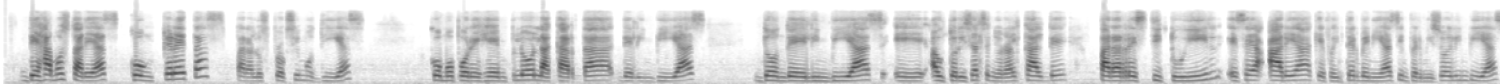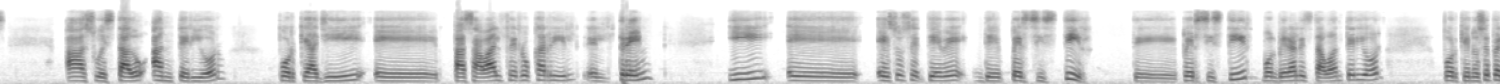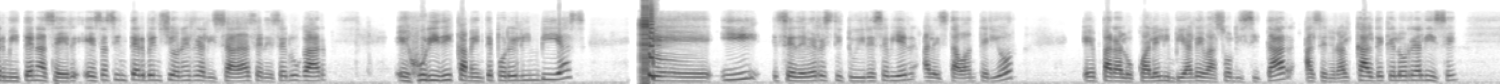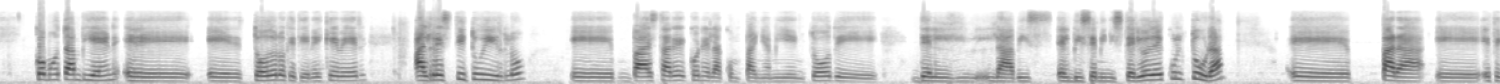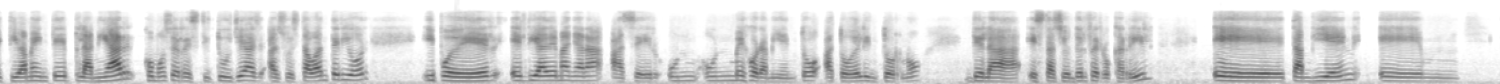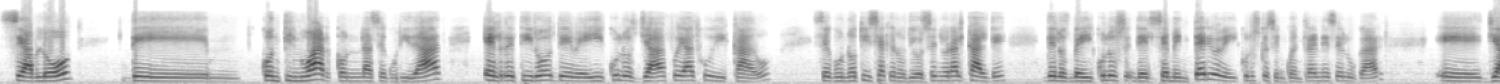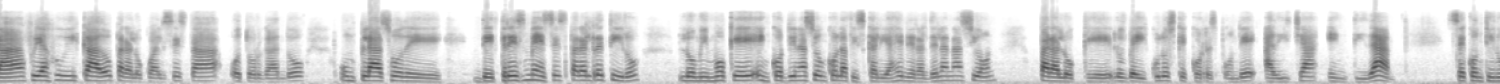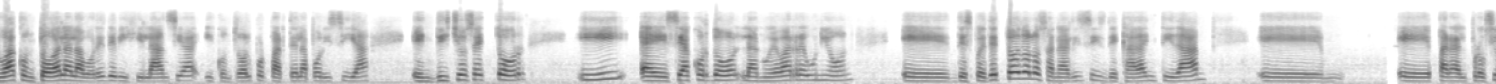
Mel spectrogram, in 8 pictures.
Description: Piedad Correal, Representante a la Cámara del Quindío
